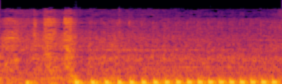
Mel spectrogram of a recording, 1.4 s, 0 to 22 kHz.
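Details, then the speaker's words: 2024 Bajaj Pulsar N150, just after a service, electric self-start: starter whirr, then the single-cylinder engine catches and settles into an even, low, steady idle thump. Normal engine start. "तो यहां पर start करते हैं अपनी bike को तो अभी self दबाता हूं"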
